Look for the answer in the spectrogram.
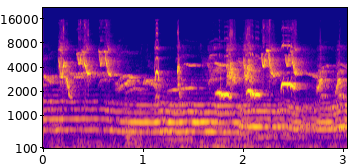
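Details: Short burst of competitive Oriental magpie-robin song: quick rising whistles and sharp chips follow one another rapidly, set against steady humming tones.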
